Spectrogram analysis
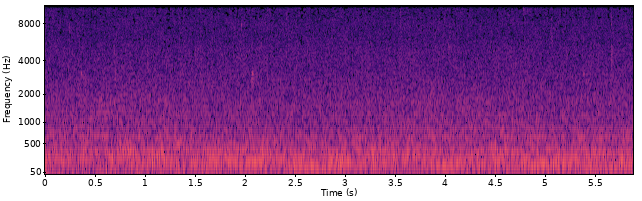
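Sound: heavy rain pouring down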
